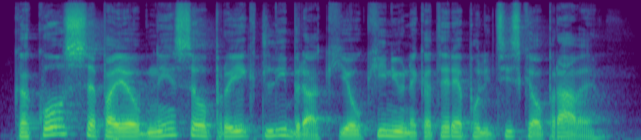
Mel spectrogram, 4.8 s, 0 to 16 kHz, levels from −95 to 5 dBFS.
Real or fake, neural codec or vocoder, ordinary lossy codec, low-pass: real; none; none; 14.4 kHz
